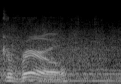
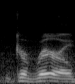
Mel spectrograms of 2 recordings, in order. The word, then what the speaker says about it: Guerrero: Vicente Guerrero. You have to roll the R's. Can you roll your R's?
